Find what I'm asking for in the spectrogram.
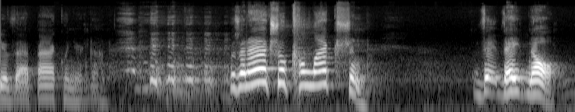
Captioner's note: audience laughing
